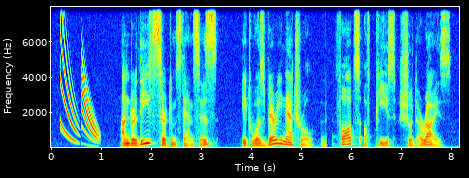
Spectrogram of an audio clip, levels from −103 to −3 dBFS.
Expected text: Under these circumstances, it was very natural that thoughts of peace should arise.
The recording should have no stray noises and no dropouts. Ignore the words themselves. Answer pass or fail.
fail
